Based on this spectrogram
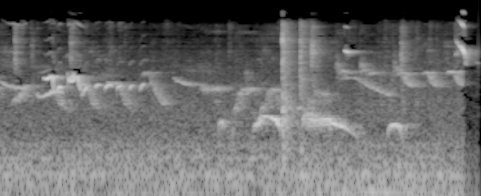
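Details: White-rumped shama song used to stir other birds to sing: slurred whistles and chattering notes, with lower mellow downslurred whistles and a sharp click near the end.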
